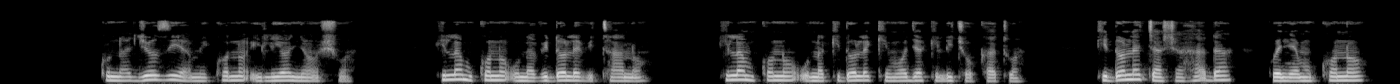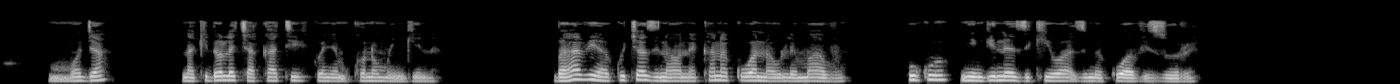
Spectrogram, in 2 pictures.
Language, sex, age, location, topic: Swahili, female, 36-49, Nairobi, health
